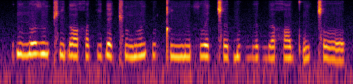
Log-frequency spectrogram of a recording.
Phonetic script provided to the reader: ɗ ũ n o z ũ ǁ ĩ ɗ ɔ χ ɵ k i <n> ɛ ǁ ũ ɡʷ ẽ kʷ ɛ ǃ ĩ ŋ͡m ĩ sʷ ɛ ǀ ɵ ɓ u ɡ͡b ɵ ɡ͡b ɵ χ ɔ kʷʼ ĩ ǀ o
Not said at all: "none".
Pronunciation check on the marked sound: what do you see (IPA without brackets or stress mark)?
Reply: ɗ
